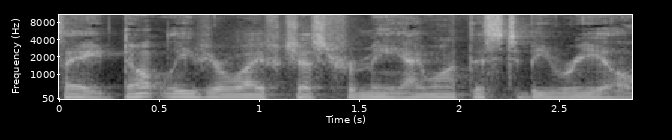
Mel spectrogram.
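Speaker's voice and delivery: ordinary talk, nothing marked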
